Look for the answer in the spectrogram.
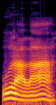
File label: "ooh la la", English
